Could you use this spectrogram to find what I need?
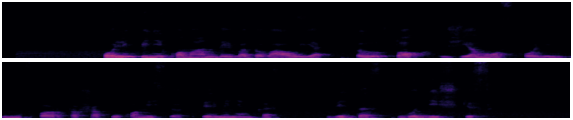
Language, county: Lithuanian, Vilnius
